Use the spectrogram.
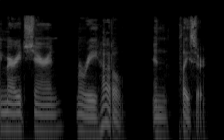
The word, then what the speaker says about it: Placer: And in 73, he married Sharon Marie Huddle in Placer, or Placker. I think that's pronounced Placker.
